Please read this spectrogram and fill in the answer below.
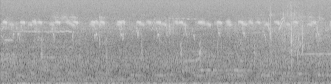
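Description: Outdoor ambience: a continual chorus of short, high chirps, several a second, over a low background hum.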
